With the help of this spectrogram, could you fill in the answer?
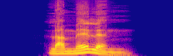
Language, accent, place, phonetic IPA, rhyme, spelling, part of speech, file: German, Germany, Berlin, [laˈmɛlən], -ɛlən, Lamellen, noun, De-Lamellen.ogg
- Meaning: plural of Lamelle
